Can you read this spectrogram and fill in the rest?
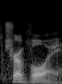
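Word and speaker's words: travois: Erie there but I'm going to say Travoy if Google tells me Travoy it's Travoy Google's doing amazing with translating right now with uh you know even the app you can look through your phone and it turns text into whatever you speak so it's Travoy so for the record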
